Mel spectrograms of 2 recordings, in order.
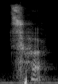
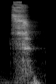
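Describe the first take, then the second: First: The t is followed by an extra vowel sound. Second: The t is said alone, with no vowel after. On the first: The speaker calls it wrong. "I am now going to change it" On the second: The speaker calls it right. "which is pure"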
